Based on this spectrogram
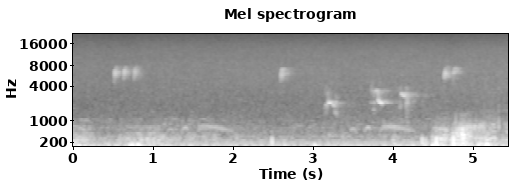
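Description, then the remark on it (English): Soft, low coos of a lace-necked dove amid the rustle of an orchard, with sharp high chips from a red Kentucky cardinal and short bird calls scattered over the top. “And there's a lace-necked dove.”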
